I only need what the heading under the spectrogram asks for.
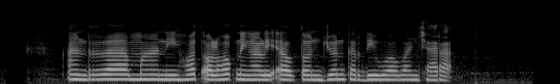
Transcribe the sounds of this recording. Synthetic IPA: ʔandɾamaniɦɔt̪ɔlɔɦɔk̚niŋaliʔɛlt̪ɔnd͡ʒɔnkɨrdiwawaɲt͡ʃaɾa

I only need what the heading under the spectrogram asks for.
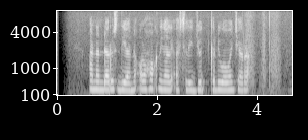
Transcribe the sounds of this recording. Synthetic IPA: ʔanandaɾusdianaʔɔlɔɦɔkniŋaliʔaslid͡ʒut̪̚kɨrdiwawaɲt͡ʃaɾa

